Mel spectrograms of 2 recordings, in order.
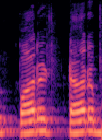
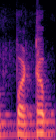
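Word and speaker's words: perturb: देखिए, इसको पर टर्ब नहीं पढ़ेंगे, चूंकि आर यहाँ पर साइलेंट होता है, तो पटब पढ़ेंगे।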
